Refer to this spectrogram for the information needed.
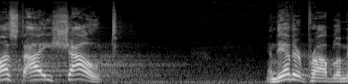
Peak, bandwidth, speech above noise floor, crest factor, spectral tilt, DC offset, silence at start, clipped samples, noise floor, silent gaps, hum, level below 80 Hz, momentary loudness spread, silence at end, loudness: -2 dBFS; over 20 kHz; 31 dB; 16 dB; -4 dB/octave; under 0.1%; 0 s; under 0.1%; -46 dBFS; none; none; -54 dBFS; 12 LU; 0 s; -15 LUFS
